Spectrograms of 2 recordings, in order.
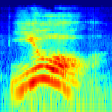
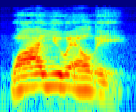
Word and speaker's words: Yule: No, it's Yule. Y-U-L-E. You got to put that tongue. That tongue's got to go up there.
